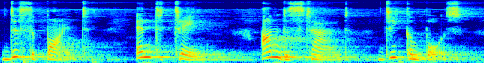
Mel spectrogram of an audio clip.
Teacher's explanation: the first syllable in all these words receives the secondary accent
